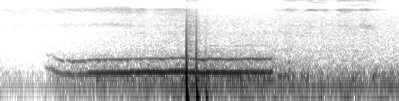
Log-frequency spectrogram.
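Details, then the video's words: Sleeping domestic cat snoring: a steady, even-pitched nasal hum drawn out for about two seconds, with a pair of sharp clicks near its middle, set against a quiet indoor background. "코골이 고양이"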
